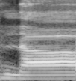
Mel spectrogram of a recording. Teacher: نون کو ہم ایک الف تک کھینچ کر پڑھیں گے کیونکہ یہاں پہ الف مدہ ہو رہا ہے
